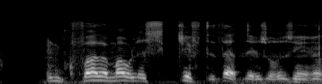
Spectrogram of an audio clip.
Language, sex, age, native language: Icelandic, male, 14, Icelandic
